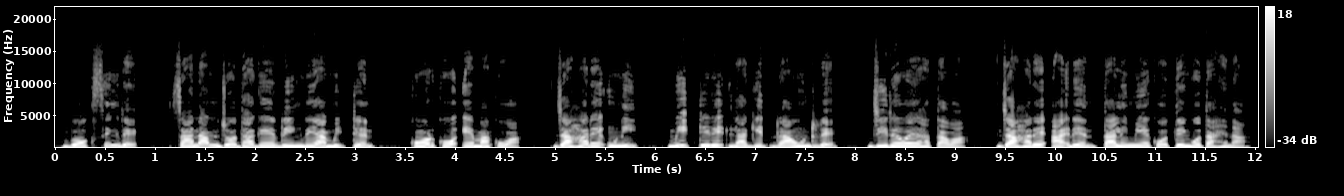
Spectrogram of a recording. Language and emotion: Santali, neutral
